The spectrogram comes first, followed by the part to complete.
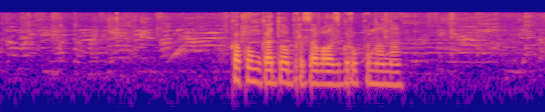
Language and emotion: Russian, neutral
